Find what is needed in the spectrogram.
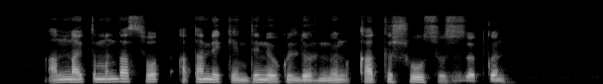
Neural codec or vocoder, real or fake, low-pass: autoencoder, 48 kHz, 32 numbers a frame, DAC-VAE, trained on Japanese speech; fake; 9.9 kHz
